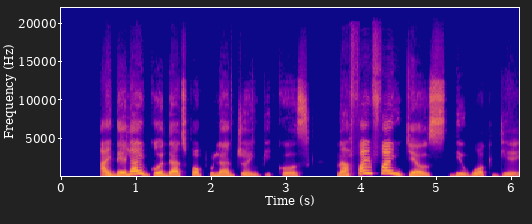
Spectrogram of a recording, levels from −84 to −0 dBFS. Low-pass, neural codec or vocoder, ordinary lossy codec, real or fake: none; autoencoder, 48 kHz, 32 numbers a frame, DAC-VAE, trained on Japanese speech; none; fake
